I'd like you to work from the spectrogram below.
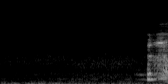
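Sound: sneeze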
